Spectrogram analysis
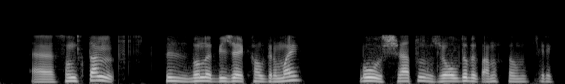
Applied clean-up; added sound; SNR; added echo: neural separator model SepFormer WHAMR!.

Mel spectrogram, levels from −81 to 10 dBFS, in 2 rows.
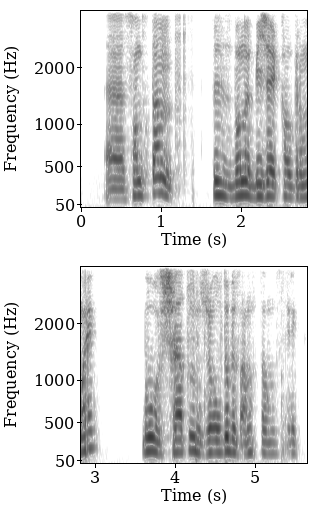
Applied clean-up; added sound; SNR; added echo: neural mask model DeepFilterNet 3.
